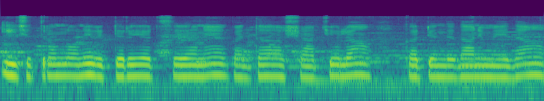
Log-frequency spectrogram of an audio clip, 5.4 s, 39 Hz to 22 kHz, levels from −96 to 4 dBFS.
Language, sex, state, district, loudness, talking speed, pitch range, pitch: Telugu, female, Andhra Pradesh, Visakhapatnam, -16 LUFS, 155 wpm, 180-195 Hz, 190 Hz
